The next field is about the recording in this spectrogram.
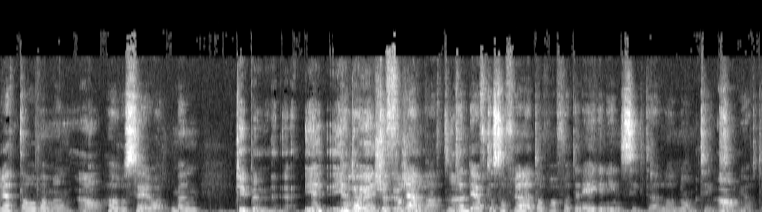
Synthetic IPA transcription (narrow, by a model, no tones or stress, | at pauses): ɾɛt̪ːaɾɔmvaman | hœːɾɔseːɾɔvmɛn | t̪ʰyːpɛnɛd̪ɛɦaɾjəɪnt̪əfœɾɛnd̪ɾa̰t̪ʉ̟t̪and̪ɛɔft̪asɔfœɾɛnɾat̪d̪ɔmhaɾfɔt̪ːɛneːɡənɪnsɪkt̪ɛlːə̰ɾnɔnt̪ʰɪŋsɔ̰mjœ̰ːd̪ɛ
